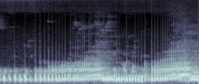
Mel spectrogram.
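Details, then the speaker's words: Honda Beat FI scooter revved after a pulley replacement to fix a worn crankshaft caused by a loose crankshaft nut; the engine blips and settles cleanly with no scraping or rubbing against the CVT case. Normal revving. "Aman ya? Oke. Aman, nggak ada mentok."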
